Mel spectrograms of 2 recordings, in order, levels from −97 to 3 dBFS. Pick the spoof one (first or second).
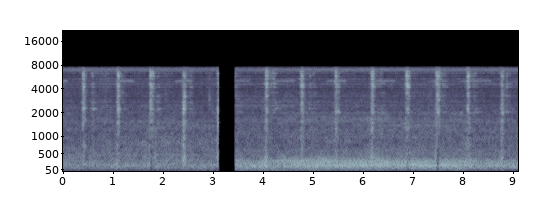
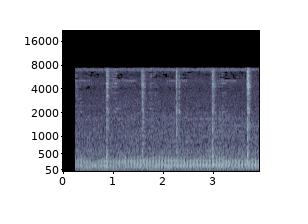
first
